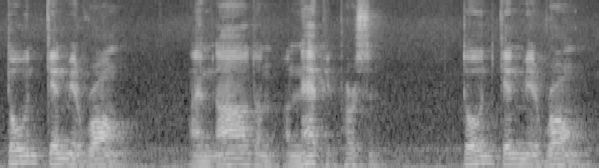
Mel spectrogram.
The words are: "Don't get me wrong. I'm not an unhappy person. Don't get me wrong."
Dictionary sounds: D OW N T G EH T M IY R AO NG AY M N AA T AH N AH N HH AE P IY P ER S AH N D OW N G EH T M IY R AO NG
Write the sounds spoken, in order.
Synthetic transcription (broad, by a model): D OW N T G EH T M IY R AO NG AY M N AA T AH N AH N HH AE P IY P ER S AH N D OW N G EH T M IY R AO NG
